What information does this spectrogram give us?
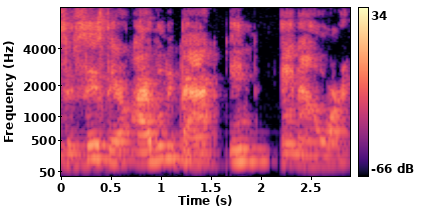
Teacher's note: It's not a sound of H. H is there in the spelling, but the sound of H is silent.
